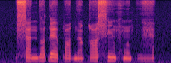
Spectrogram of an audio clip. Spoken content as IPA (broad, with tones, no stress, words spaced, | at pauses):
sa˨ndɒ˦ ɗɛ˦˨pɑ˨d̪ɛ̃˨ qɑ˦ sĩ˦˨ xʷã˨kʷæ̤˦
